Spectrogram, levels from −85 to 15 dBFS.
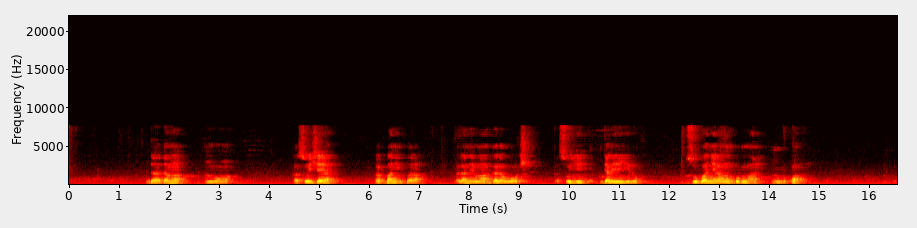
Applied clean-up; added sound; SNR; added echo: none; none; none; reverberation time 0.6 s.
